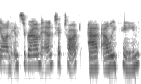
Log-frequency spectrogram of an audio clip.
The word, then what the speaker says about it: Aly Pain: If you are a social media fan, you can find me on Instagram and TikTok at Aly Pain. It's ALYPAIN. Yes, it is spelled like ouch.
